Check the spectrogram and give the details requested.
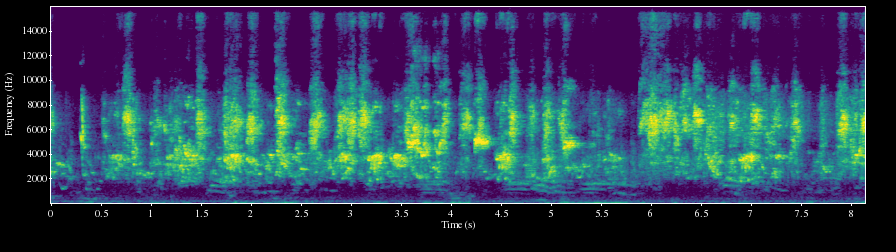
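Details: A crowd of domestic chicks peeping nonstop, their sharp high tweets piling into a busy, unbroken wash of sound with brief dips in volume.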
